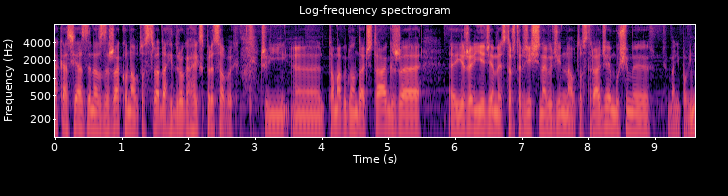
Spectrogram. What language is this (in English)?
Polish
